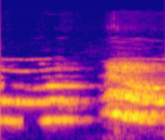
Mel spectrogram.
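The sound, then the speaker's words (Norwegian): A dog howls in two drawn-out, tonal wails with a brief break between them, the second louder and rising, as a fire engine drives past. The sound is clear, with no talking. “Så da skal Siko hjelpe hele blokka oh, med å ule.”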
